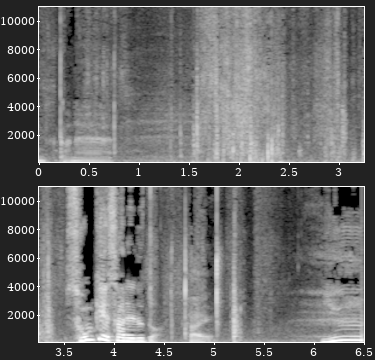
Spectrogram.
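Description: A man speaks into a microphone in a conversational tone, close by.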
